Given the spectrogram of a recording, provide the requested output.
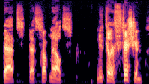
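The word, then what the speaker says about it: fission: that's something else nuclear fishing it's spelled uh Fox TR India Sierra Sierra India Oscar November like you're fishing okay so the current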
